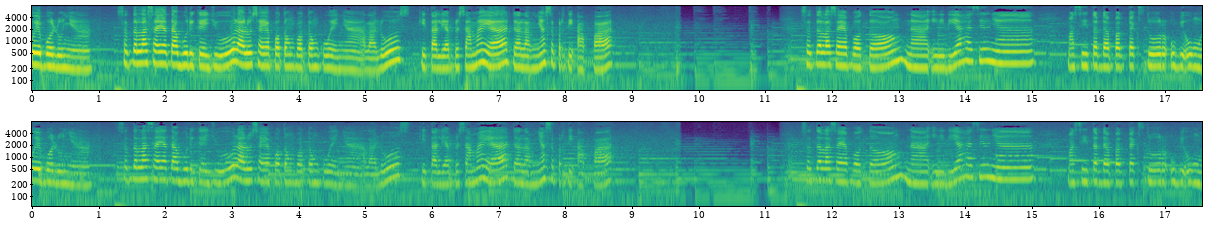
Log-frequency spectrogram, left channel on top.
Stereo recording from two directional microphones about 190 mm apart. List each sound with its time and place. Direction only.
0.0 s a woman's voice: 35° left (ahead or behind)
11.5 s a woman's voice: 40° left (ahead or behind)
